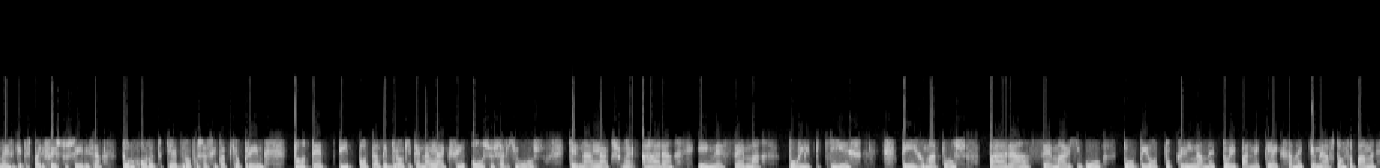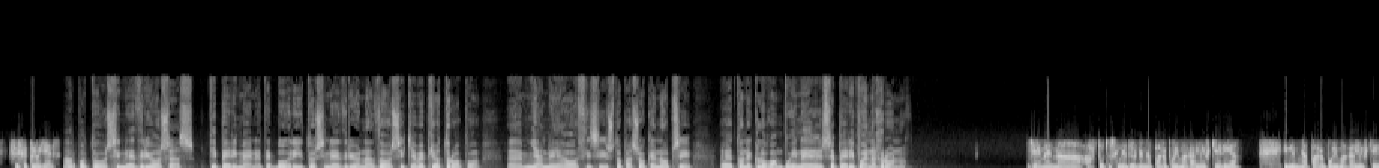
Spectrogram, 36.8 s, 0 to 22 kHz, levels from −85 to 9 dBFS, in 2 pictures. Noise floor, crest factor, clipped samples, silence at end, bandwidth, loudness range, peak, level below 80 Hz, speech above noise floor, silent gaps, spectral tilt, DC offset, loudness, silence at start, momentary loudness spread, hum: -66 dBFS; 14 dB; under 0.1%; 0 s; 12 kHz; 2 LU; 0 dBFS; -44 dBFS; 52 dB; none; -4.5 dB/octave; under 0.1%; -14 LUFS; 0 s; 5 LU; none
